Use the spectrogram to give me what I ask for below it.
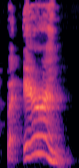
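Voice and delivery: high, loud, drawn-out wail; frustrated cry to a friend; exasperated protest. A narrator's reading. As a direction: whine it loudly in protest.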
